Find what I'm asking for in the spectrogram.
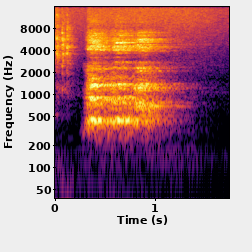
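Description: A single dog bark sounds indoors: one drawn-out, tonal woof that rings briefly and fades, moderately loud and close, with no speech over it.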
